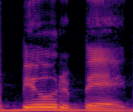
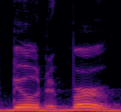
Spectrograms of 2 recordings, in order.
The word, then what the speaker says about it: Bilderberg: The Bilderberg Group. That's not how you pronounce it. It's called the Bilderberg Group.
